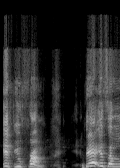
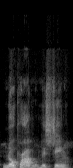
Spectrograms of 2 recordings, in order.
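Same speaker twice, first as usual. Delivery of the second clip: quiet quote; 9 semitones lower, 6 dB quieter than usual. Retold or imitated. Quoting Fi's reply.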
